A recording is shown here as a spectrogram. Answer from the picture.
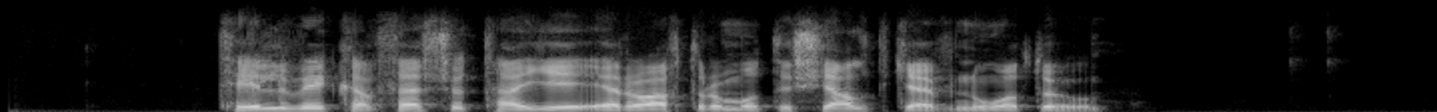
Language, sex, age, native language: Icelandic, male, 30-39, Icelandic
